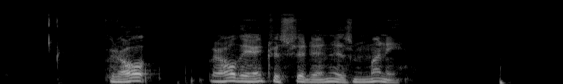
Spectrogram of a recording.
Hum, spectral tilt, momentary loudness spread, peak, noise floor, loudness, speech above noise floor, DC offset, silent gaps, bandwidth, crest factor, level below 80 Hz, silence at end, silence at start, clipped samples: none; -6.5 dB/octave; 22 LU; -14 dBFS; -83 dBFS; -31 LUFS; 53 dB; under 0.1%; none; 11.5 kHz; 20 dB; -58 dBFS; 0.6 s; 1.1 s; under 0.1%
